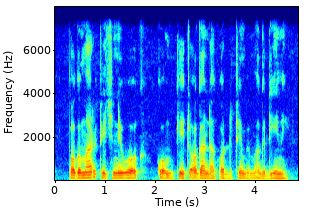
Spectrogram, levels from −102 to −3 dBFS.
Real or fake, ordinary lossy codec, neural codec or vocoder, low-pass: real; none; none; 7.2 kHz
